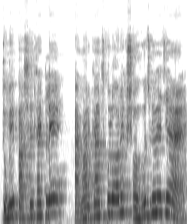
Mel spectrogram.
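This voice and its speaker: A man voicing an affectionate, devout father in an Islamic moral cartoon, gentle and doting, on a muffled recording. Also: high-pitched, expressive, normal speed. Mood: grateful, fond. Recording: muffled, slightly distant, noisy ambience.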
